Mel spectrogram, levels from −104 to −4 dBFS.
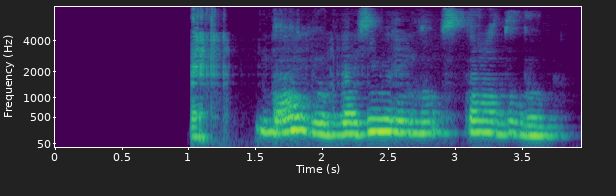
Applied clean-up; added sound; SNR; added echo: neural mask model DeepFilterNet 3.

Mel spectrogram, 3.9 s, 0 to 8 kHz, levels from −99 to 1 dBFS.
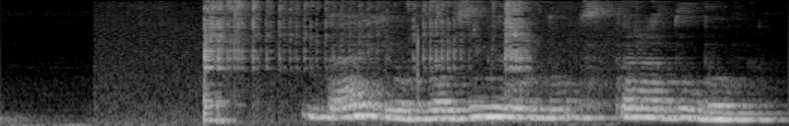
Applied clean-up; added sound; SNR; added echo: none; Fart; 13 dB; reverberation time 0.5 s.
